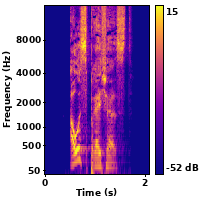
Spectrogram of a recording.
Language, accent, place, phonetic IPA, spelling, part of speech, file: German, Germany, Berlin, [ˈaʊ̯sˌbʁɛçəst], ausbrechest, verb, De-ausbrechest.ogg
- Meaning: second-person singular dependent subjunctive I of ausbrechen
